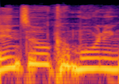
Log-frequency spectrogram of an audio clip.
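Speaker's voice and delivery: voice cracking. Replying good morning to a greeting, voice cracking. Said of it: "my voice cracked there".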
